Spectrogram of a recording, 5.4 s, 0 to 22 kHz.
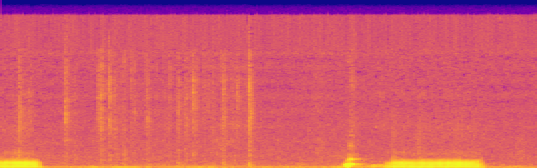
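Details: Two loud, rattling, buzzy snores with quiet breathing and a short snort between them, from Nibbler, a sleeping 3-month-old pet, snoring like a grown man.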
